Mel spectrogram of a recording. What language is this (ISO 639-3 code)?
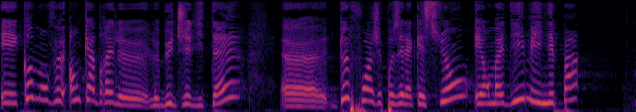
fra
